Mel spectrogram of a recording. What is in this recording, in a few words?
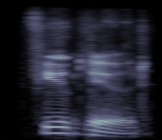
"fugued", American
